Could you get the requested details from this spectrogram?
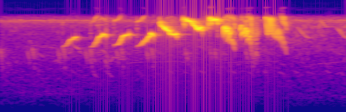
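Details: Double-collared seedeater singing in the bush. A bright twittering phrase of about ten short upslurred notes builds from soft to loud and climbs higher, ending in a dense burst of warbled notes against a quiet background.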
